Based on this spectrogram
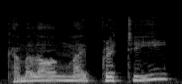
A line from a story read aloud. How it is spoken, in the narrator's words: whispered in a soft, wheedling voice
